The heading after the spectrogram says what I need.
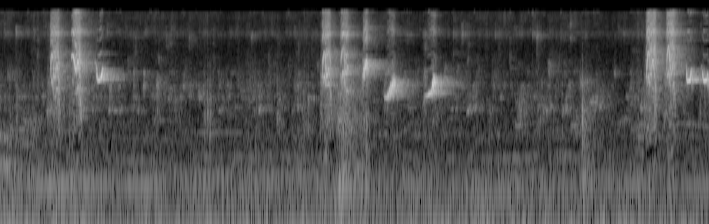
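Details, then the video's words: Fairly quiet wild greater green leafbird in forest: three short bursts of harsh scratchy chips each ending in a couple of down-slurred whistles, separated by pauses, with faint low background hum. "suara cucak ijo di alam liar_ijo hutan"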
